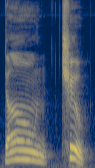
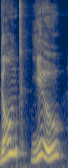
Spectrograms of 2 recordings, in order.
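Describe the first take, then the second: First: The t and y merge into ch. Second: The t and y are said separately. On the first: "they would say don't you" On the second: "instead of don't you"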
